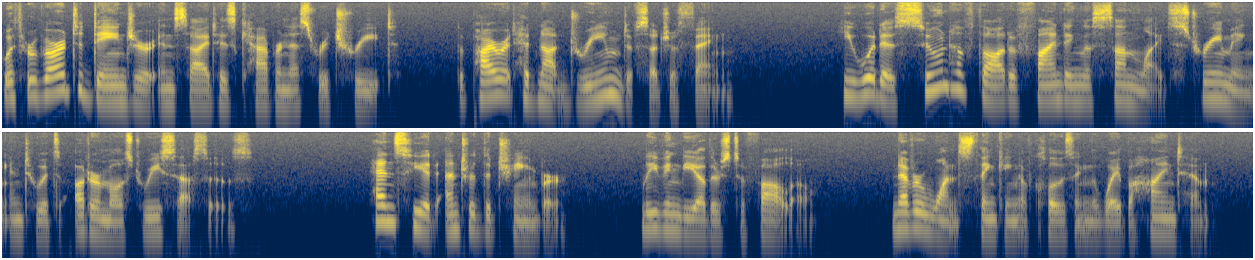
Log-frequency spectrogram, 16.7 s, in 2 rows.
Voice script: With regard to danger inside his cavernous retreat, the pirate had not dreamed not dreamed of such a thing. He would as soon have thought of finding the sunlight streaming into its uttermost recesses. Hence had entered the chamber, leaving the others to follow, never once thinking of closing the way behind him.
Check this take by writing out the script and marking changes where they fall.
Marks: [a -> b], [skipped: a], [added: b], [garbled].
With regard to danger inside his cavernous retreat, the pirate had not dreamed [skipped: not dreamed] of such a thing. He would as soon have thought of finding the sunlight streaming into its uttermost recesses. Hence [added: he] had entered the chamber, leaving the others to follow, never once thinking of closing the way behind him.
